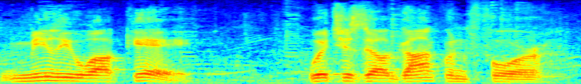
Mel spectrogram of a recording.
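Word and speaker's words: Milwaukee: Actually, it's pronounced Milliewake, which is El Gangquin for the good land.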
